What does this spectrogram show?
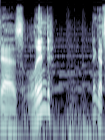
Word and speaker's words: Linde: the shadow dragons DLC you say it as Linda I think that's how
